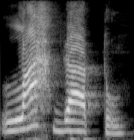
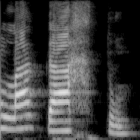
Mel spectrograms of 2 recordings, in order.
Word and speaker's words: lagarto: sair né automático e acontece esse desloc do r no interior da sílaba por exemplo largato você ouvir alguém falar largato e tem que não fala de jeito nenhum lagarto né é largar preguntar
